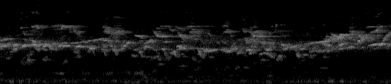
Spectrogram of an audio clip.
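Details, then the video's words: Oriental magpie-robin (kacer) singing at a songbird competition in an 'exotic' style: a dense, continuous stream of high twittering and warbled phrases with overlapping voices from other competing birds, steady throughout. "LOMBA BURUNG KICAU KACER -KACER TAMPIL GAYA EXOTIS"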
